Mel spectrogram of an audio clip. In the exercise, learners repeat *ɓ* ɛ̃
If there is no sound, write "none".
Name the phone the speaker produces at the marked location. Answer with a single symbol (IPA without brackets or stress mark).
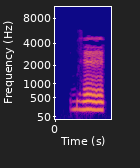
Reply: bʱ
